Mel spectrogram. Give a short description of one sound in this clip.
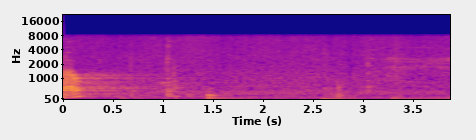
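A guitar is set down with a soft knock.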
